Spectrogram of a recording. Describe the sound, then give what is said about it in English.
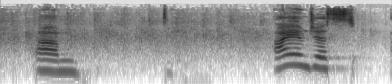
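A crowd claps steadily throughout for a pastoral couple, a dense spread of hand claps, while loud whoops and cheers rise above it in two bursts near the start and toward the end. “So can we just give an applause for them?”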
